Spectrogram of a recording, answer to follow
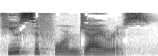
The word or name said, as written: Fusiform gyrus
